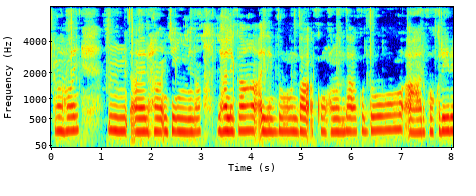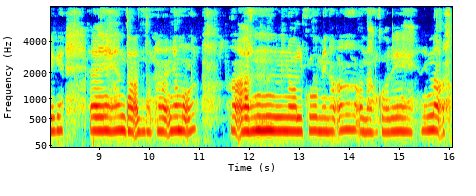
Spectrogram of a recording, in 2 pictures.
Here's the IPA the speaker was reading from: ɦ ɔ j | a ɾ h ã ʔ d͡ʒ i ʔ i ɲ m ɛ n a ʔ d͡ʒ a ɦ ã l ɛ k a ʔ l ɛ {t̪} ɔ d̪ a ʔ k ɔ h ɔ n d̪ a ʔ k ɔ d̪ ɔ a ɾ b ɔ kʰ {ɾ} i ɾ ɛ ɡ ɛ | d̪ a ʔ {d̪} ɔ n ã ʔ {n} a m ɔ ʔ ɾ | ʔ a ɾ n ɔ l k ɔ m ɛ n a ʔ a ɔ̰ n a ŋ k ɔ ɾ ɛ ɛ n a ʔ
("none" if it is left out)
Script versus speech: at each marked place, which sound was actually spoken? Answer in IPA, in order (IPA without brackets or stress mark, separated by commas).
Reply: d̪, ɾ, d̪, ɲ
